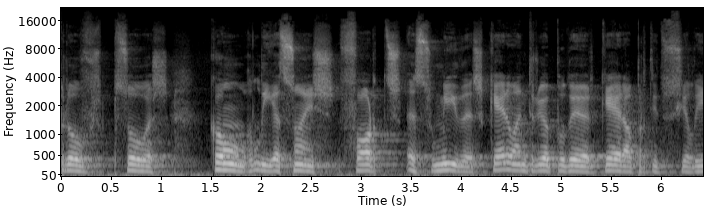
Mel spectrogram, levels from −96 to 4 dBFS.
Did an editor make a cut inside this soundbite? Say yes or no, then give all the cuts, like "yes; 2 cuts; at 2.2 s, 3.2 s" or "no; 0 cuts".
no; 0 cuts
